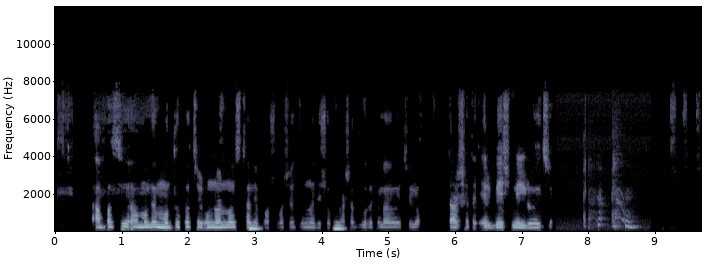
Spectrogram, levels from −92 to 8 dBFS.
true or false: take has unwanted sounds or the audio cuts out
true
